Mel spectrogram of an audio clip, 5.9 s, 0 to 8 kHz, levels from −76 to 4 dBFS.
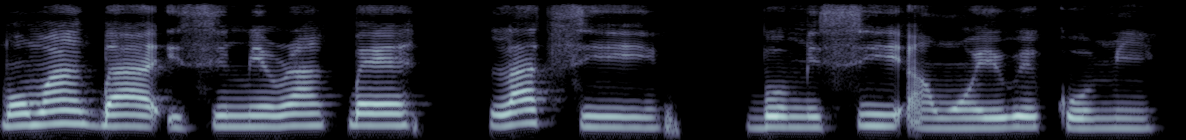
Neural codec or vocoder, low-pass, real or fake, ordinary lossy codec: autoencoder, 48 kHz, 128 numbers a frame, DAC-VAE, trained on Japanese speech; 7.2 kHz; fake; none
